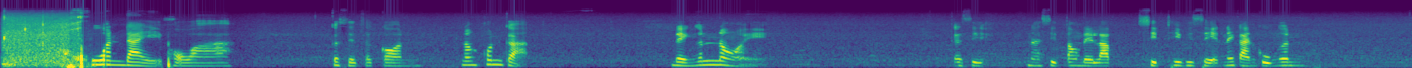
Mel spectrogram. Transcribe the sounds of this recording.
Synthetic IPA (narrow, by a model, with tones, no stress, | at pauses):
kʰu˧˥ənda˧˩jpʰɔ˧waː˧ | ka˧seː˨˩t̪̚ːa˧kɔː˨n | laː˧˥˨ŋkʰo˧˥˨nka̰˧˩ | da˧˩jŋɤ˧˥˨nːɔː˧˩j | ka˧˩si˧˦ | naː˧˩si˧˦t̪ːɔ˧˩ŋda˧˩jla˧˦˥p̚si˧˦t̪ʰːiː˧˩pʰi˧˥seː˨˩t̪̚na˧˥˨jkaː˨nkuː˨˩ŋɤ˧˥˨n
